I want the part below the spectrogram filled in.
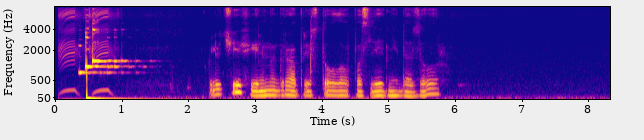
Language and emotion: Russian, sad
